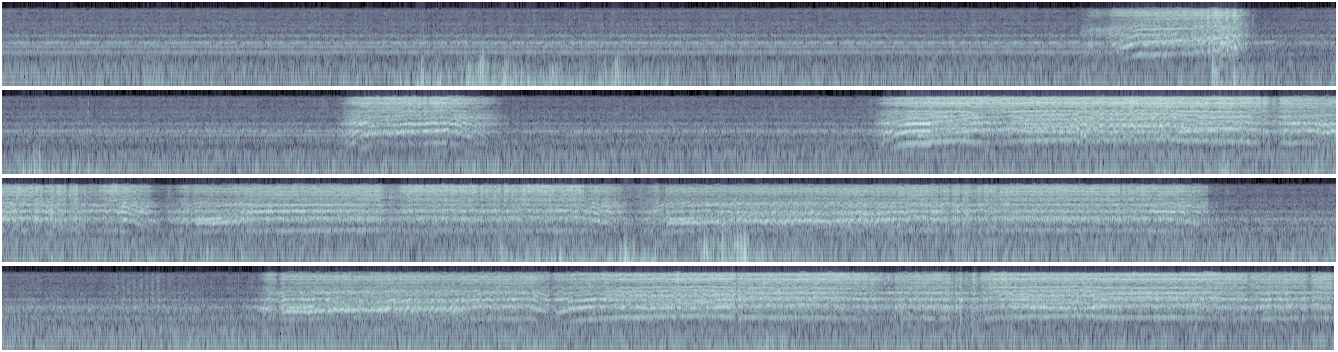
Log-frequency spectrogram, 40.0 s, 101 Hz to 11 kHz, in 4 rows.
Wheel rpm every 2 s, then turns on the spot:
0, 0, 0, 0, 70, 0, 50, 0, 110, 160, 130, 160, 120, 160, 70, 20, 130, 150, 160, 160.
28-30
